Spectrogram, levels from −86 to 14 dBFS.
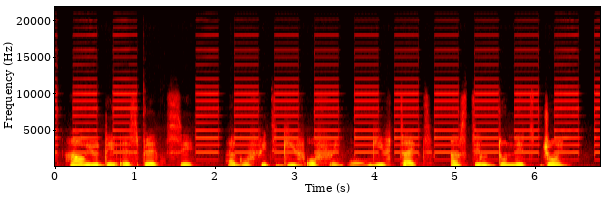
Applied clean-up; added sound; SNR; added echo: none; Brass instrument + Alarm; 19 dB; none.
